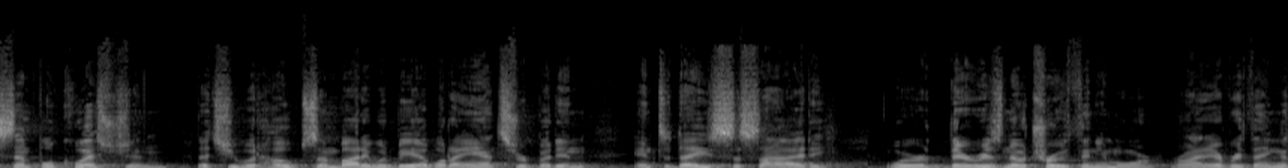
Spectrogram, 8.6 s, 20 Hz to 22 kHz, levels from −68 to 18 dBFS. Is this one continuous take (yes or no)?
no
